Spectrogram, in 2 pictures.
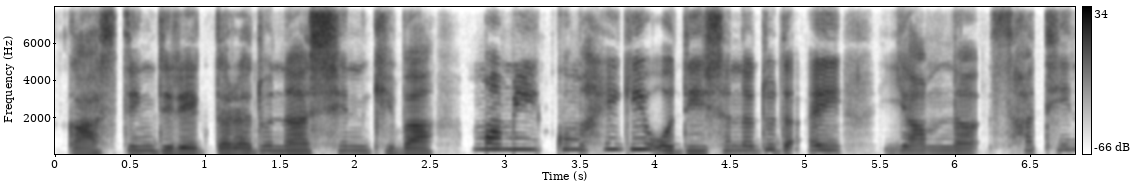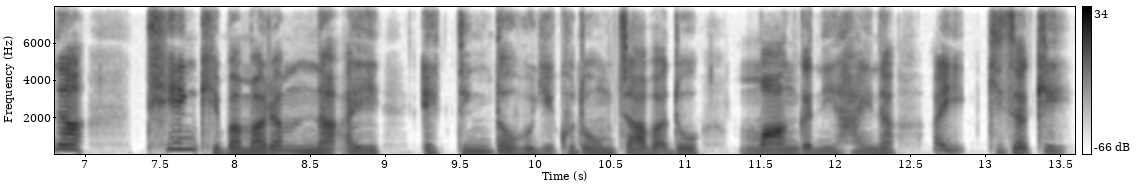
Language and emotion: Manipuri, fearful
